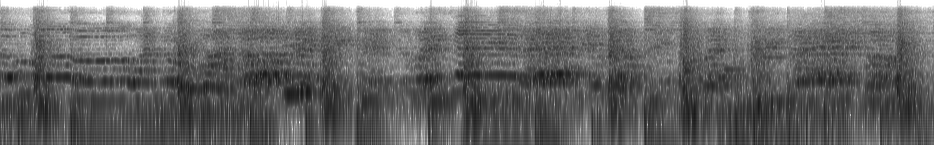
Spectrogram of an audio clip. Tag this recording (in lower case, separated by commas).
music, choir, female singing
